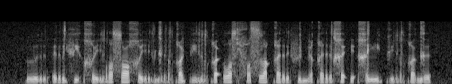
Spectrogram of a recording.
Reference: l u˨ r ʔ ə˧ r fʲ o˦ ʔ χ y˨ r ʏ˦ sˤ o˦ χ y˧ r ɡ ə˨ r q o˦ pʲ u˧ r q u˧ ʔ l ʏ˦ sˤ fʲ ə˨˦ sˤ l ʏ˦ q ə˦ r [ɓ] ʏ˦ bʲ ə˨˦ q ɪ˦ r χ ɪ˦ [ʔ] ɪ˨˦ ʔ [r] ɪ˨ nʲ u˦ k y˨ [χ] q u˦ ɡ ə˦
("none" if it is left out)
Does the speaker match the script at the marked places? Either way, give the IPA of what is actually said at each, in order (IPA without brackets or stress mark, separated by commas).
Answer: f, ʔ, χ, r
